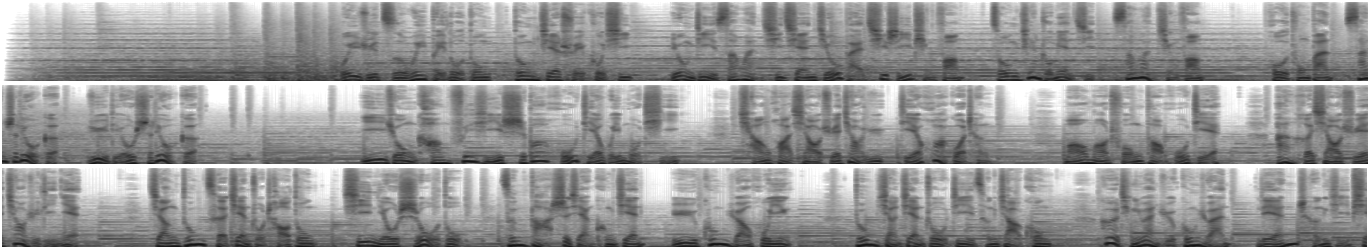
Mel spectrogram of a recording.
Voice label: 男 多媒体建筑规划

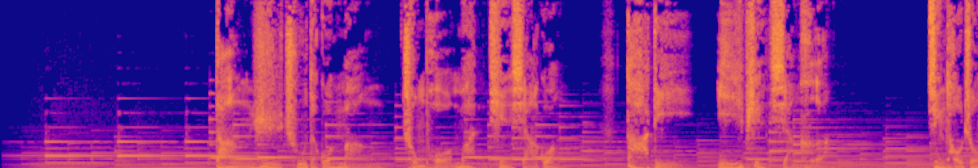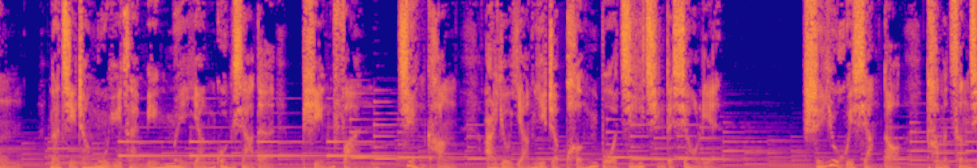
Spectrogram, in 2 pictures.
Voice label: 男 专题 温情叙述, 国语男声配音, 浑厚专题; 杭州戒毒所

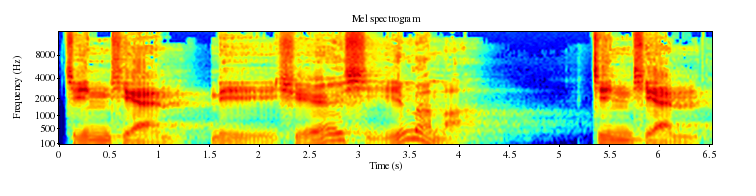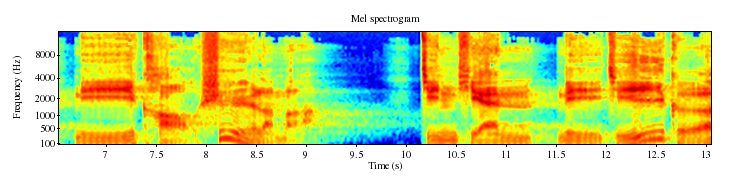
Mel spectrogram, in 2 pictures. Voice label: 男 人物 灵通佛音

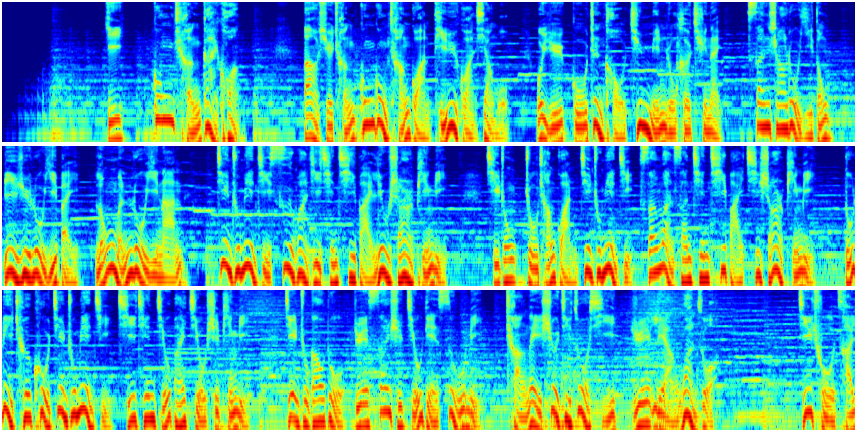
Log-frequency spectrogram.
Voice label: 男 大气 工程招标 汇报类

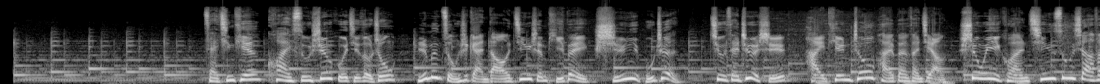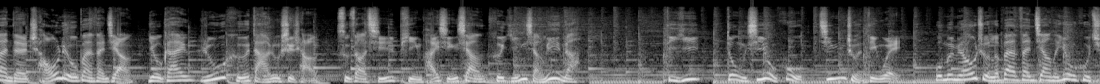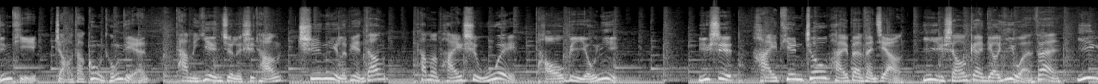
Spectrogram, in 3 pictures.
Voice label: 男 飞碟说 招牌拌饭酱; 海天

